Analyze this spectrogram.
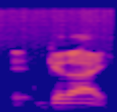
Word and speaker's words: G'day: Is that how they say it? Good day? G'day. G'day. Yep, just g'day.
